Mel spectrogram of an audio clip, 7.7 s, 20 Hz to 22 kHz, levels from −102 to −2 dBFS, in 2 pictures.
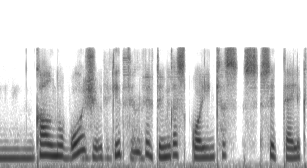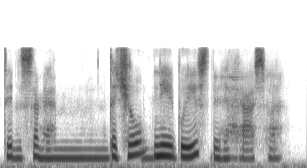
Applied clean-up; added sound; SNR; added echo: neural diffusion model UNIVERSE++.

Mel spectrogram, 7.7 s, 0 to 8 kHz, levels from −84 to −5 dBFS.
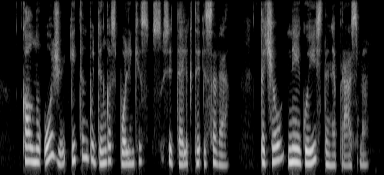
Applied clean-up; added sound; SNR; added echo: none; none; none; none.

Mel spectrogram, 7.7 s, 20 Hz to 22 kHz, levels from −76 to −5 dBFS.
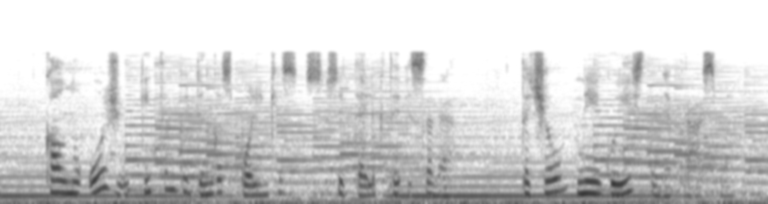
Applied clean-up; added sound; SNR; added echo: none; Bowed string instrument + Keyboard (musical); 3 dB; none.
